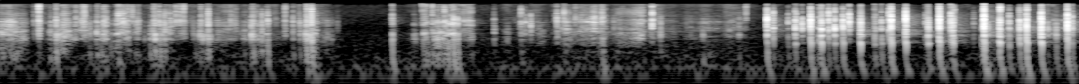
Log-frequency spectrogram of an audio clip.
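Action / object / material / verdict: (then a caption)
scrape / plastic remote control / plastic / none. Long nails scratch and tap a black plastic LED remote control, first across its back panel and then over the buttons. Dry, bright scratching runs through the first half with a brief pause, then gives way to rapid, sharp clicking taps with almost no low end.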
